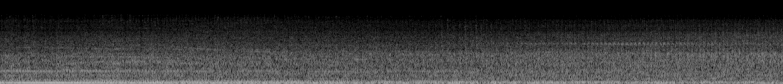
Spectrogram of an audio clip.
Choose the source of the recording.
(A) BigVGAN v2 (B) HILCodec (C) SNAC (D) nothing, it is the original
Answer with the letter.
D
